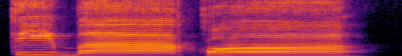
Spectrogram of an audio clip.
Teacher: با موٹا نہیں ہوگا، طا موٹا ہوگا اور قاف موٹا ہوگا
